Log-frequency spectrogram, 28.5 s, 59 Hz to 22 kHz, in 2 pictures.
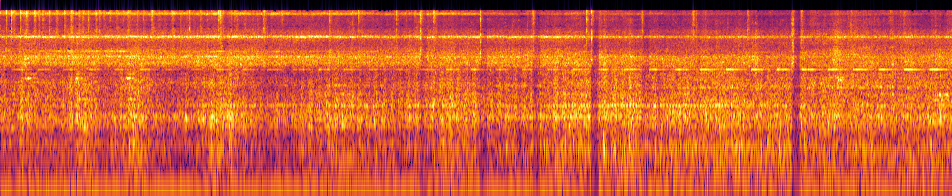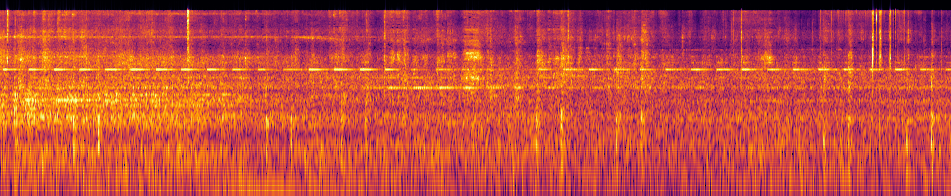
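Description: EMD SD60-series diesel freight locomotives passing at close range with a deep engine drone, then a long string of freight cars rolling by, wheels clacking over the rail joints. The engine drone fades away after about twenty seconds, leaving the rumble and clatter of the cars.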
